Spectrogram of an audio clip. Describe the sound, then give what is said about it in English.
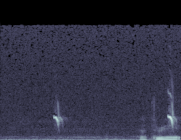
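A bird calls with two short, high-pitched chirps about a second apart; the second chirp overlaps a brief burst of a man's voice. “And the wild bird didn't come around.”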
